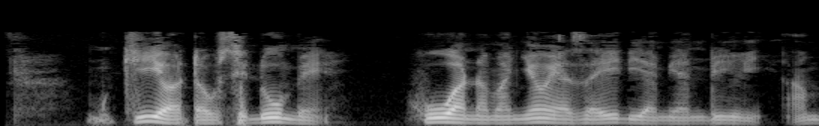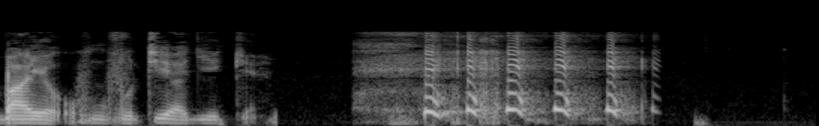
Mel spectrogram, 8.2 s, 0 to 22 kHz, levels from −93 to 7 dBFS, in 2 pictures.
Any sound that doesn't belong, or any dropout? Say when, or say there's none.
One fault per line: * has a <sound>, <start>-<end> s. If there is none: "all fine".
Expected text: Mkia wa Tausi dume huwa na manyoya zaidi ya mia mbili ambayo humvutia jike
* has a laugh, 5.9-7.4 s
